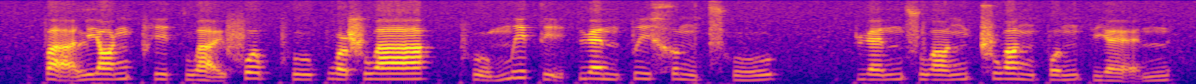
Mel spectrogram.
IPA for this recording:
p ä̰˨˩ l j ɑ˧˥ ŋ pʰ i˧˥ t̪ w a̰˨˩ ɪ̯ f ɤ˥ pʰ u˧˥ p w ɔ˧ ʂ w ä˥ | pʰ ṵ˨˩ m i˥ t̪ ḭ˨˩ t̪ ɥ ɛ˥˧ n p i˥˧ x ɤ˥˩ ŋ t͡sʰ u˧˥ | p ɥ ɛ˧˥ n s w ɑ˧˥ ŋ ʈ͡ʂ w ɑ˥˩ ŋ p ɤ˧˥ ŋ t̪ j ɛ̰˨˩˦ n

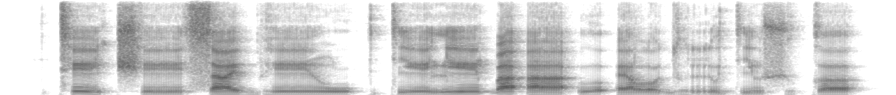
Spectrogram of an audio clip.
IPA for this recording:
tʰ ẽ˦˨ t͡ʃʰ ẽː˨ s a˦ e̯ bʱ ẽː˧ w | tʲ ẽː˨ lʲ ẽː˦ ɓ a˦ ʔ aː˨ ʔ u˨ o̯ ʔ ɛ˨ lˠ u˨ d ṳ˧ r u˨ tʲ ẽ˨ w ʃ ṳ˨ k ʌ˧

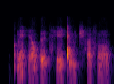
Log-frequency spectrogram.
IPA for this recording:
kʷʼ ẽ˧˥˧ ʔ ẽ˩˧˩ lˠ ʔ ɘ˩˧˩ t͡sʰ e˧˥˧ ǃ ɯ˨˩˦ t͡ʃʰ ɐ̃˨˩˦ s õ˩˧˩

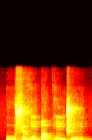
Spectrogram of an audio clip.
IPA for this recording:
u˦˨ s ø˦ v ũ˦ ɓ ɑ˨ bʱ ũ˦ n d͡ʒ ũ˨

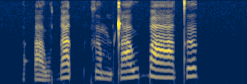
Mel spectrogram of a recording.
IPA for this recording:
ʔ a˨˩˨ w ɗ a˦˥ t̚ k ə˨˩ m ʈ a˧˥ w ɓ aː˧ t̪ ə˦˥ k̚

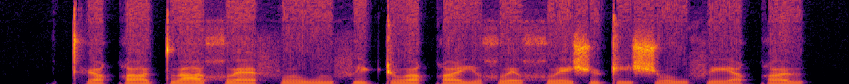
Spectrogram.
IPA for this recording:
t̪ʰ ø qʷ ɑ tʷ ɑ χʷ æ f o w u f i ʈ o qʷ iː χʷ e χʷ e ʃ y ʈ i ʃ o w f eː qʷ ɯ

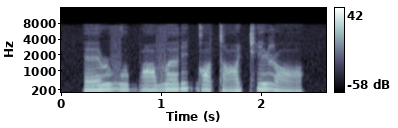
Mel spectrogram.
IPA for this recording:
ɛ˨˦ ɹ v ʊ˧ b ɑ˧ v ɜ˦ ɾ i˦ ɡ ɒ˧ t ɑ˨ cʰ i˦ ɭ ɒ˨

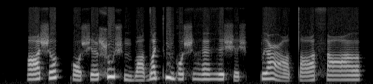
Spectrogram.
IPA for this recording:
ɑ˩˧ ʃ ʌ˧˥ kː ɔ˩ ʃ ɪ˩˧ ʂ u˥ ʃ m b ɛ˩ dˤ ʊ˥ tʲ ŋ ɡ ɔ˧ ʃ ɦ ɛ˧ ɦ ɪ˧ ʃ ɪ˩ ʃ pː ɪ˧˥ ʕ ə˩ tˤ ɑ˩˧ s ɑ˧ ɐ̯

